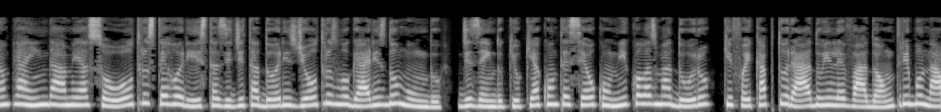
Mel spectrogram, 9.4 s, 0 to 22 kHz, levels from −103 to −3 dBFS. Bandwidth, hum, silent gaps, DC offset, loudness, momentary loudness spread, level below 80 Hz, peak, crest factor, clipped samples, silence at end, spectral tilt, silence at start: 12 kHz; none; none; under 0.1%; -19 LUFS; 4 LU; -70 dBFS; -8 dBFS; 10 dB; under 0.1%; 0 s; -5.5 dB/octave; 0 s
